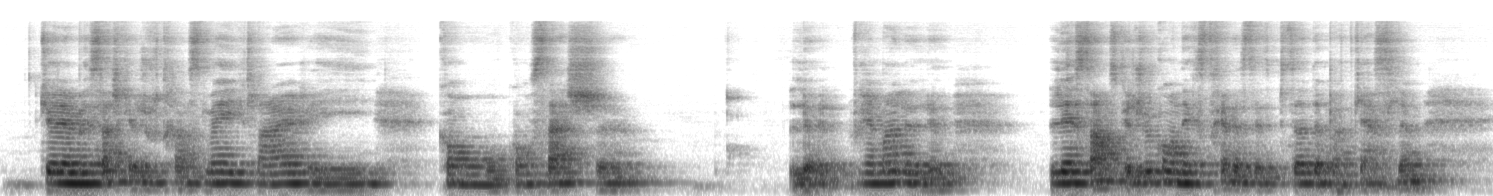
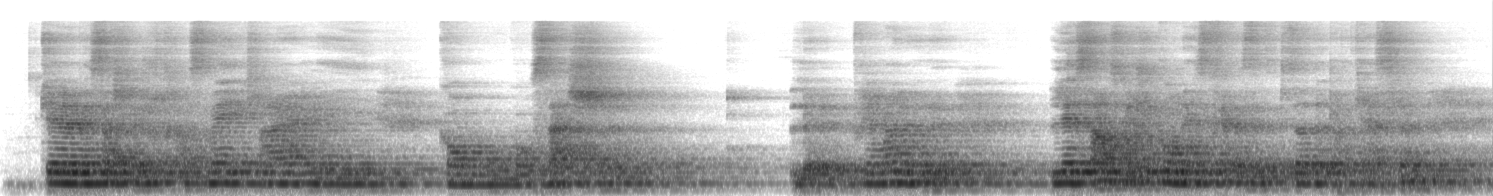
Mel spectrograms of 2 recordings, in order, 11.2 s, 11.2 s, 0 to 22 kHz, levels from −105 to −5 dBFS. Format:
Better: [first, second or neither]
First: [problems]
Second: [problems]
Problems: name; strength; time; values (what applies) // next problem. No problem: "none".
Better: first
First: room echo; slight; dies away in 0.4 s // off-mic speech; somewhat distant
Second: room echo; strong; dies away in 1.8 s // off-mic speech; far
